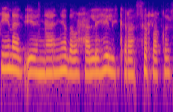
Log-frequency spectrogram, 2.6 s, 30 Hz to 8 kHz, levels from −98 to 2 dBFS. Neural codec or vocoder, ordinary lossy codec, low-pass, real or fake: vocoder, 22.05 kHz, 80 mel bands, HiFi-GAN; Opus, 24 kbps; 7.2 kHz; fake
